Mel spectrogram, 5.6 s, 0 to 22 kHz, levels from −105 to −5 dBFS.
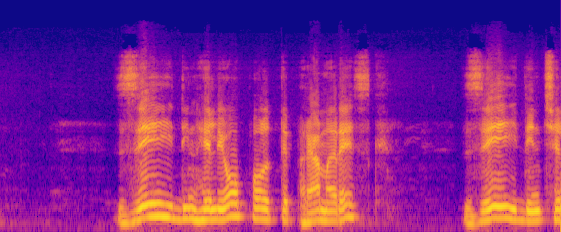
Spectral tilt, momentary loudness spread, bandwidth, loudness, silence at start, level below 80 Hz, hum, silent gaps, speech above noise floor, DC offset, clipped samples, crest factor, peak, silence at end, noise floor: -5 dB/octave; 12 LU; 10.5 kHz; -18 LUFS; 1.2 s; -62 dBFS; none; none; 44 dB; under 0.1%; under 0.1%; 14 dB; -6 dBFS; 0 s; -62 dBFS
